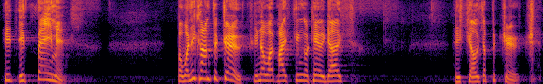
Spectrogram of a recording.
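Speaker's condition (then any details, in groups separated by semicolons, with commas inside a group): Deafness; deaf during school years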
